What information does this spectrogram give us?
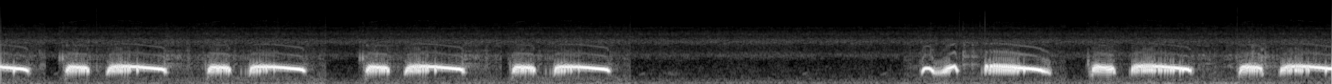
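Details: Spotted dove cooing to stimulate other doves, kept bird: loud hollow coo phrases of several notes, the final note longer and falling, repeated in series with a gap of silence midway.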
